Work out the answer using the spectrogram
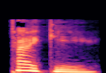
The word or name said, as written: Tyche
